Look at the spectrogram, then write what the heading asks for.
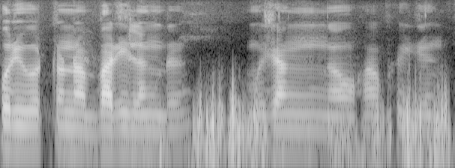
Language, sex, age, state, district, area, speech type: Bodo, male, 60+, Assam, Udalguri, rural, spontaneous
